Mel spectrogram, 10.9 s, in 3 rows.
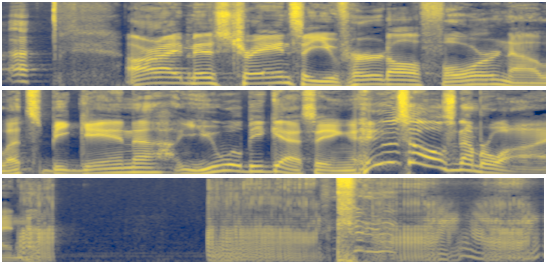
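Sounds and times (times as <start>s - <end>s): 
speech: 0.0s - 7.7s, 8.6s - 9.2s
fart: 7.4s - 7.8s, 8.6s - 10.8s.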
